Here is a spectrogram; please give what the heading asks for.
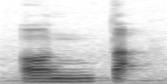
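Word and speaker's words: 얹다: Berikutnya ada onta yang mempunyai arti menaruh ke atas. Jnya juga diapaikan onta.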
